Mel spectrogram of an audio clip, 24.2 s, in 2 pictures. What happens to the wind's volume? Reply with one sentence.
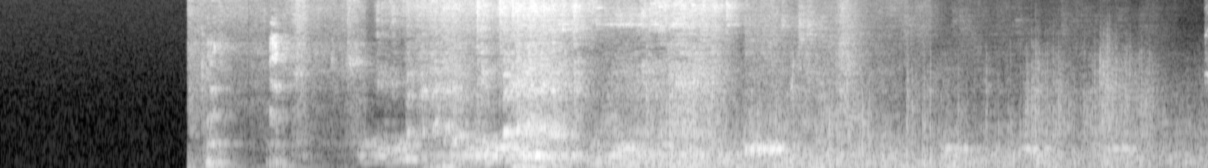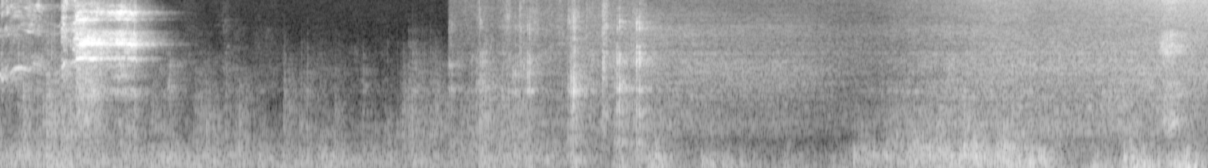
The volume of the wind goes down, then up.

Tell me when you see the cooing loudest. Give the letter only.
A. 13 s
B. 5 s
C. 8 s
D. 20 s
B.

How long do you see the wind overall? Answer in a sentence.
The wind can be heard for 18 seconds in total.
